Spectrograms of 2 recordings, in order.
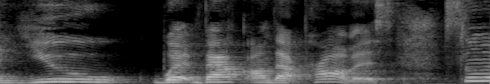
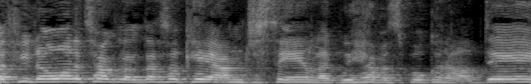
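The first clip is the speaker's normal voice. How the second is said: mock frantic, stressed, pleading-sounding voice. Retelling how Simba pleads with Angie to talk: imitating Simba sounding frantic and stressed. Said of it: "the man is frantic. He's stressed".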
